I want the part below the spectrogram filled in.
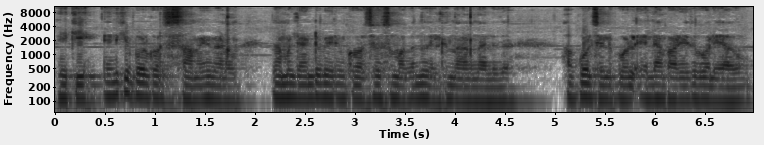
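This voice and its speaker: A man voicing a troubled young man who speaks gently and calmly in a storytelling recap. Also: lowish voice, fast talker, close to an everyday voice, rough recording. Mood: gentle. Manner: calm, gentle.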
